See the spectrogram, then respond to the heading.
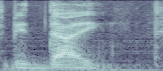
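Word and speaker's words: Schmidheiny: Y ahora esta persona es un suizo que se llama Stefan Smith-Heine, es un nombre dificilísimo de pronunciar. Uh-huh. Que ellos dicen es Bitdain.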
